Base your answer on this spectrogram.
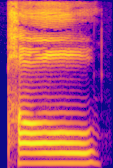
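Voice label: "pou", Chinese; Nihao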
